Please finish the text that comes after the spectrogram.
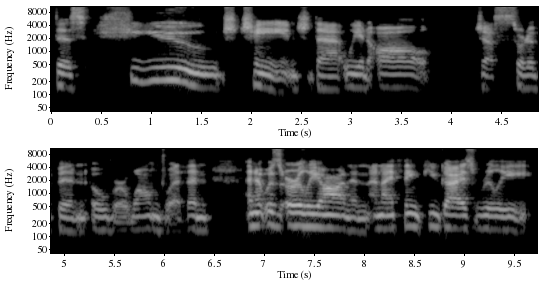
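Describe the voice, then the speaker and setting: A talkative woman leads a community committee meeting over a video call, full of restarts and enthusiasm. Her voice is on the lower side but bright and forceful, heard through a computer mic. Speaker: meeting chair of neighborhood committee.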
